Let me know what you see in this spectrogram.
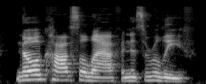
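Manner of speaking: ordinary delivery, nothing marked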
